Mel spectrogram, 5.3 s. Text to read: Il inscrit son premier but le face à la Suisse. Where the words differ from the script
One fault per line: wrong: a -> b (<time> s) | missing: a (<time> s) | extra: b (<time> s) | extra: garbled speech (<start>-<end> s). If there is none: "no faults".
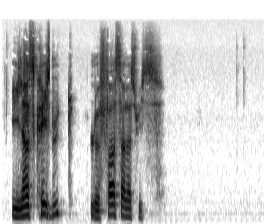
missing: son premier (0.9 s)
